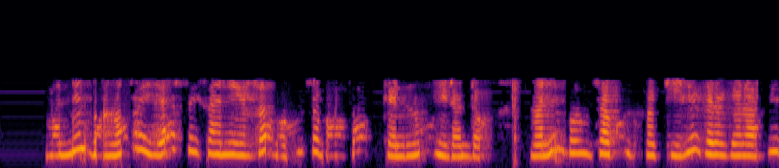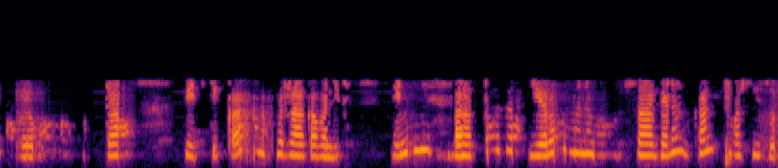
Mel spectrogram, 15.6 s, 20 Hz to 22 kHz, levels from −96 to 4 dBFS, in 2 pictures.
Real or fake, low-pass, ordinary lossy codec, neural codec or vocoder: fake; 3.6 kHz; AAC, 16 kbps; vocoder, 22.05 kHz, 80 mel bands, HiFi-GAN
